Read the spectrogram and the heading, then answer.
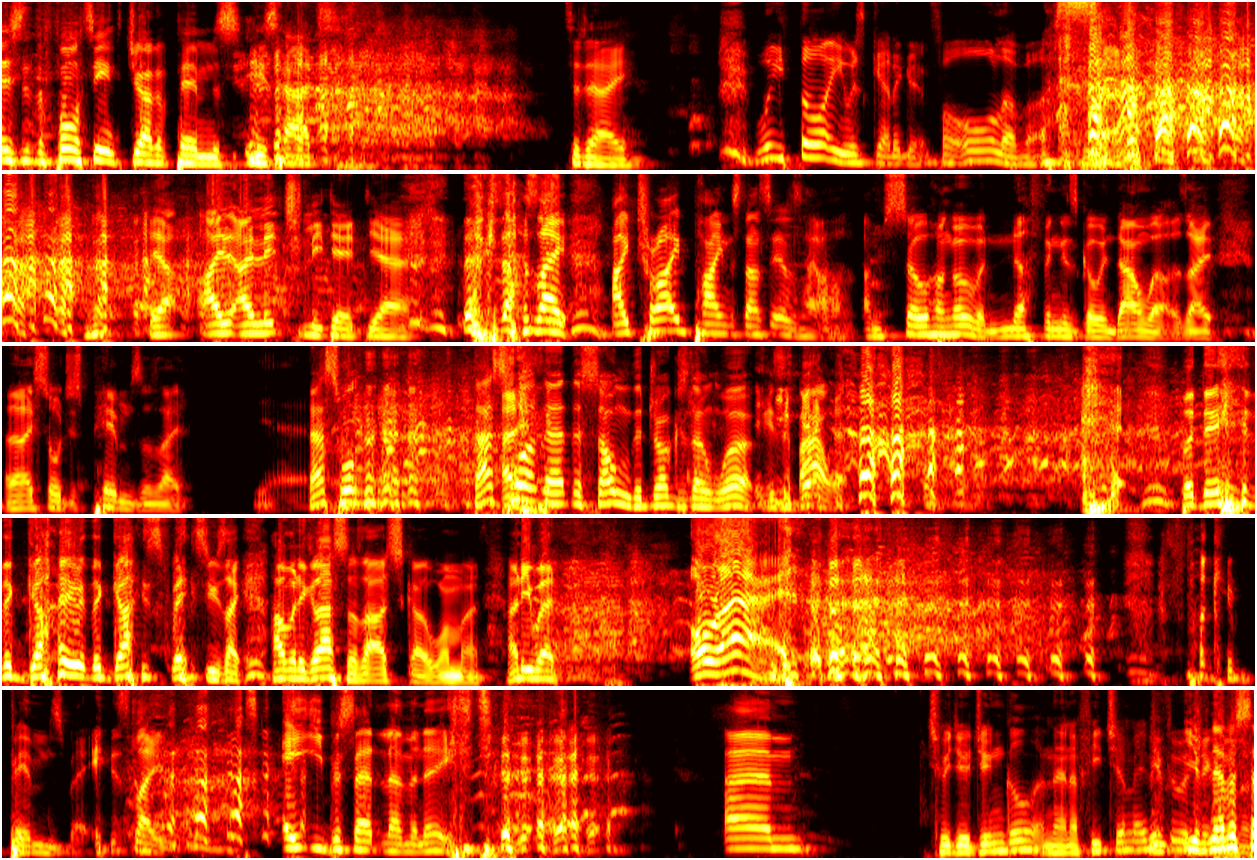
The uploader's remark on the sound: This week we return to The Canal Cafe Theatre for a live show! Because it's live, we might sound a bit shitter than usual or refer to something we can see on stage.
